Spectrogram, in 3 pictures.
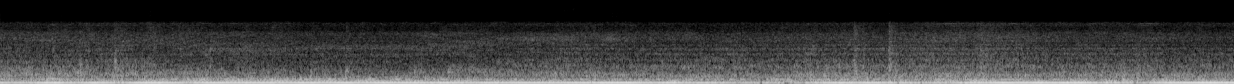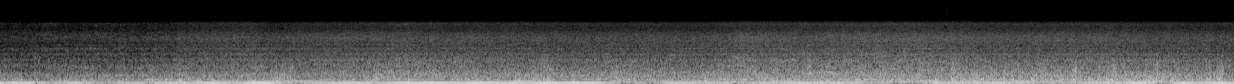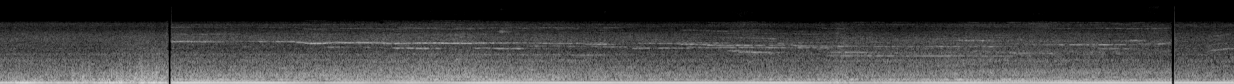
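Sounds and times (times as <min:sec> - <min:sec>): train wheels rumbling on track: 0:00.0 - 0:37.0
high-pitched wheel squeal: 0:26.4 - 0:37.0.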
